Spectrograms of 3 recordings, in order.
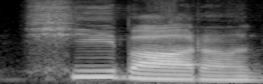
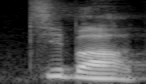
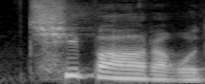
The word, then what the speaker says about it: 시바: 여기 시바라는 종이 나옵니다. 원래 히브리어에는 찌바 또는 치바라고 돼 있는데 우리나라 말로 옮길 때 찌나 치가 발음이 어려워서 그냥 시바라고 번역을 했어요.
